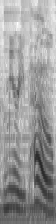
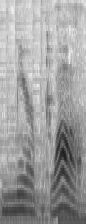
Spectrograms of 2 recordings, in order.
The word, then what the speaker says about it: mirepoix: Thank you for everyone that told me this is not mirepoix, but it's pronounced mirepoix.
